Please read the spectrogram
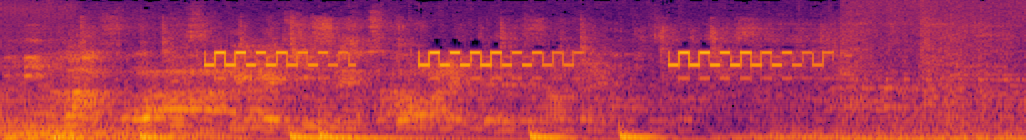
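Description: Phone ringing three times, each ring a fast warbling electronic trill lasting about a second, over trailer music with low drum hits that drop in pitch.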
